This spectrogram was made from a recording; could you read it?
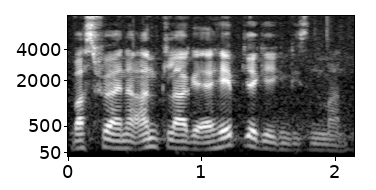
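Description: A man's voice: lowish voice, fast, a little hiss or hum, close to an everyday voice. A man playing a brusque, authoritative Roman governor questioning a prisoner in a Bible audio drama.

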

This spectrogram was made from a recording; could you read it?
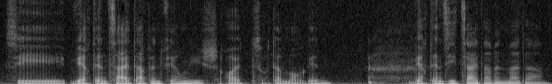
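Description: An actor playing a flattering French seducer in a radio drama, effusive and theatrical, with a French accent and a deep, dark voice. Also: male voice, unhurried. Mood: wooing, flattering. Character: flattering French charmer wooing a woman.

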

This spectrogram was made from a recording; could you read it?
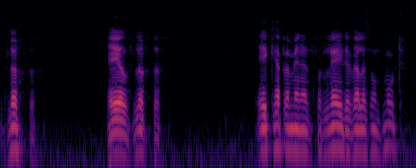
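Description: A man voicing a courteous, apologetic gentleman in his forties in an audiobook, speaking formally and emphatically. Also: low-pitched, fairly even intonation, a little slow, no room sound. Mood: apologetic, shaken. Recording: dull, dry lo-fi audiobook recording.

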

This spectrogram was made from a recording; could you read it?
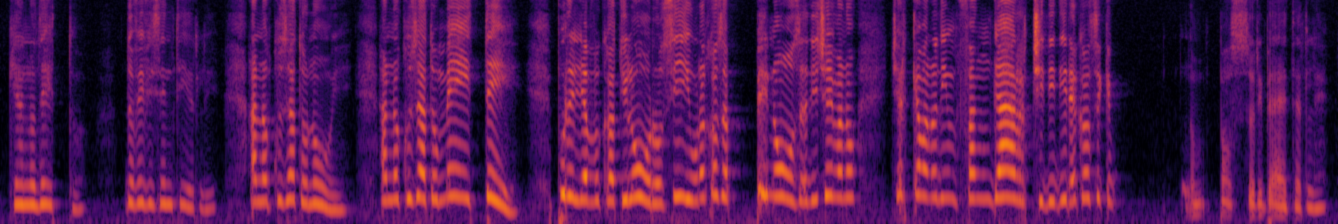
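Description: An actress playing a wounded, defiant young survivor in an intimate radio monologue, confiding and halting, with dramatic pauses. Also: female voice, sits high, fairly bright tone. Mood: indignant, confiding.

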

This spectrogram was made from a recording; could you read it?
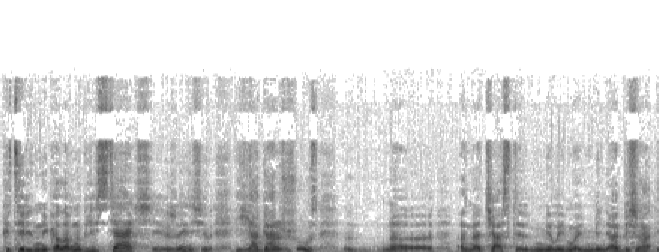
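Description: An actor playing a sentimental, flighty old Russian prince in a radio play, rambling and hesitant, stammering and dropping in French phrases. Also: male voice, mid-range voice, huge pitch swings, takes it slowly, creaky, mellow, a little hiss or hum, heavily acted. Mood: sentimental, effusive. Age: older.

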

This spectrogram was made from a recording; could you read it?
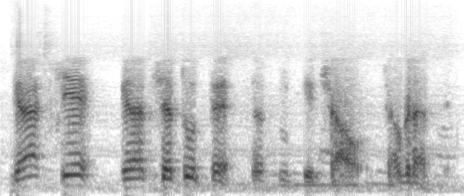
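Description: A man's voice: fairly high pitch, measured pace, vocal fry, highs cut off, loud music behind the voice. A man, a festival organizer chatting loosely in a radio interview, full of fillers. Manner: rambling, relaxed, many fillers.

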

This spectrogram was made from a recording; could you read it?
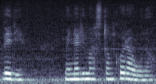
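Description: A woman's voice: on the high side, fairly even intonation, brisk, natural voice. A woman voicing an earnest, pleading little boy in a storybook reading, with faint noise behind. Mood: earnest confession. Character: small lost boy, earnest, long away from home. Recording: faint noise, live radio broadcast.

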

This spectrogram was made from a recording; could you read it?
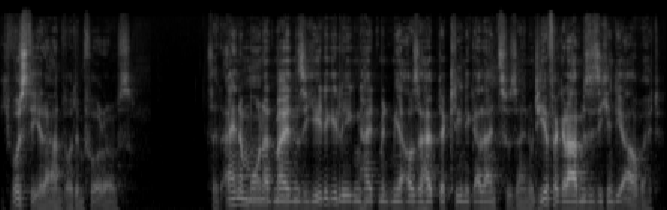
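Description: Radio drama role: earnest male doctor torn by love, fairly low pitch, formal and measured male performer. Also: natural voice. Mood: regretful. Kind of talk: German radio drama acting.

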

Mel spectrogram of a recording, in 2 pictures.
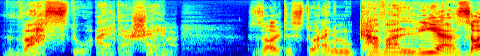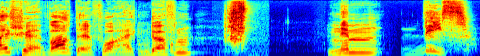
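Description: Forceful, insistent army lieutenant. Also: male voice, on the high side, big pitch swings, takes it slowly, dry recording, clean studio sound, heavily acted. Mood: outraged. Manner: formal, archaic courtly German, pressing. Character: proud, insistent male army lieutenant, hot-tempered cavalier. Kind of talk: radio drama acting.

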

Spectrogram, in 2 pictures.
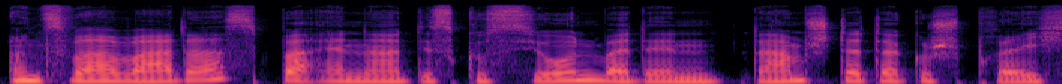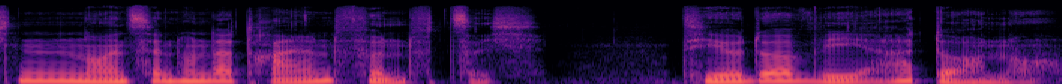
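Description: A woman's voice: deep voice, moderate pace, darkish tone, no echo. A woman hosting a cultural radio programme, composed and articulate as she presents and interviews in a studio. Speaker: radio host.

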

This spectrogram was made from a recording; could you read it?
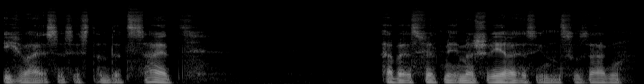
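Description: A husky, brooding ex-official. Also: male voice, low-pitched, level tone, no echo, heavily acted. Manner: measured, brooding, often sinking to a whisper. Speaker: radio drama actor. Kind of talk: radio play acting.

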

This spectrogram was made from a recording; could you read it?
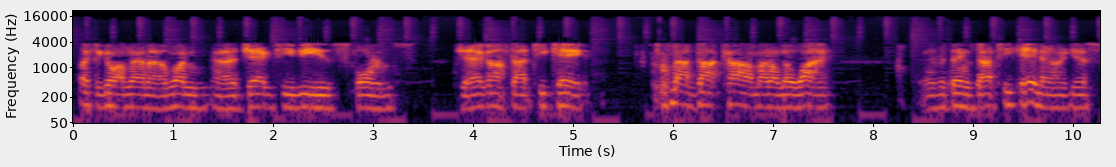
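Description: A man's voice: mid-range voice, little pitch movement, normal speed, pushed and bright, slightly rough, soft background music, rough recording. A sick man with a nasal voice leaving a rambling, mocking voicemail. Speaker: voicemail caller.

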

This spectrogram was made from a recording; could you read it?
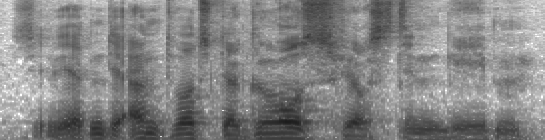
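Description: An actor playing a smug, cynical police chief in a 1950 radio play, suave and sardonic, coaxing and mocking in a measured theatrical way. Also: male voice, low voice. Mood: insinuating.

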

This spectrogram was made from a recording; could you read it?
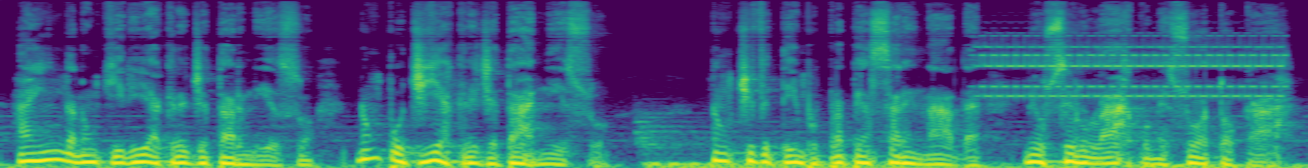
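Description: A man's voice: low-pitched, warm tone. A man narrating a first-person horror story in a dramatic, tense storytelling manner. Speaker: narrator and podcast host.

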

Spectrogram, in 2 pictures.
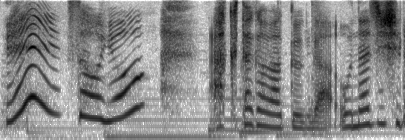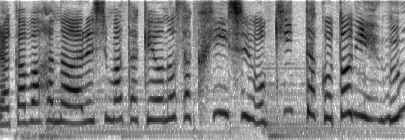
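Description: A woman playing a bubbly, stubborn high school girl who gushes and lectures theatrically about literature in an audio drama. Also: animated, moderate pace, over music. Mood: proud, eager. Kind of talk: Japanese anime-style audio drama acting.

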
